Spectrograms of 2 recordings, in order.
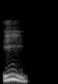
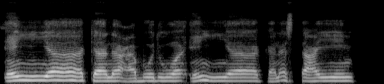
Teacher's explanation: Arab sebut hamzah i daripada leher ni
